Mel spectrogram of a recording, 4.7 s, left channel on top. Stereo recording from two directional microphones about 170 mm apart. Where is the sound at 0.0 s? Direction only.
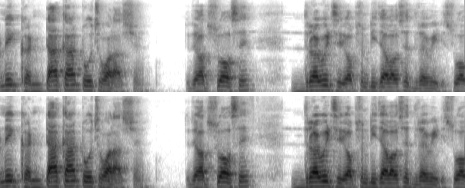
15° right (ahead or behind).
